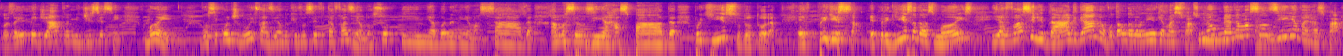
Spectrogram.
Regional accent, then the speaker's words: Rio Negro, Brazil; eu sou de cidade do interior também, de Rio Negro

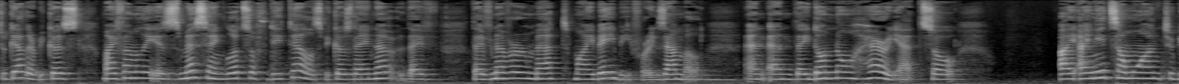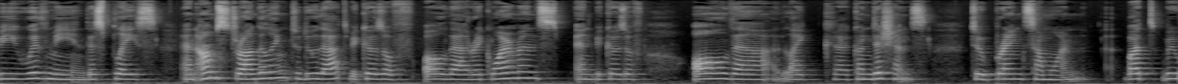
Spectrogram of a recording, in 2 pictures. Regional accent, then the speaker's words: Syria; English is a second language; moved away as an adult; now in Calgary, Canada; I was born in Syria, and I spent most of my life in that country

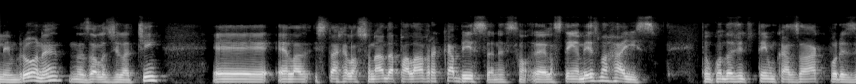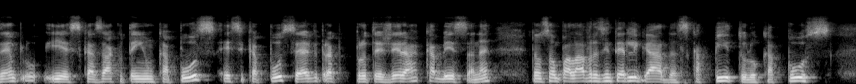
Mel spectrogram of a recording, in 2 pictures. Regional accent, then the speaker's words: Rodeio, Santa Catarina, Brazil; sou natural de Rodeio, Santa Catarina

